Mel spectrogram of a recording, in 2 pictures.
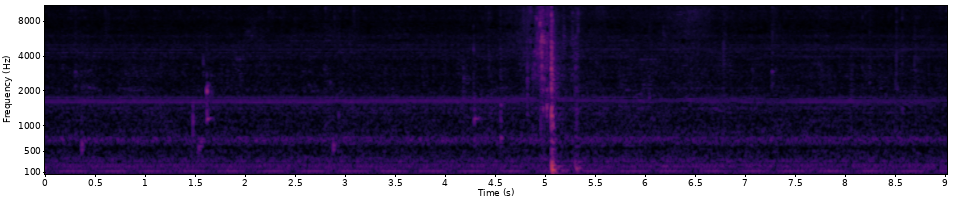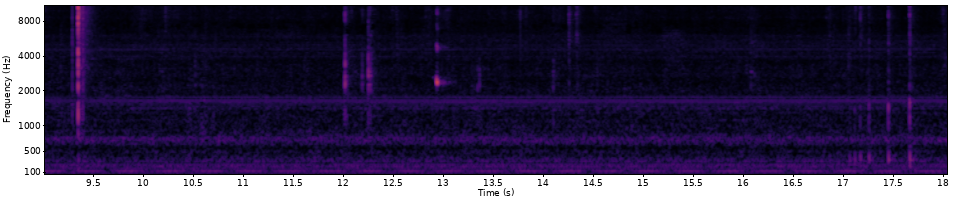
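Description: Steady low hum in the room, with one sharp knock about five seconds in as a plastic squeeze bottle is set down on the countertop, then a few faint clicks of a small glass diffuser bottle being handled.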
